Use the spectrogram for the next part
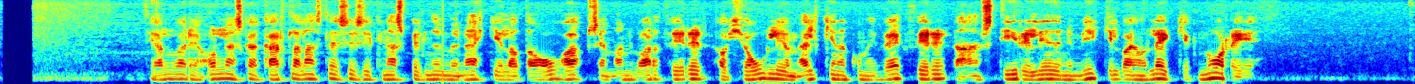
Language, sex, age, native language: Icelandic, male, 50-59, Icelandic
